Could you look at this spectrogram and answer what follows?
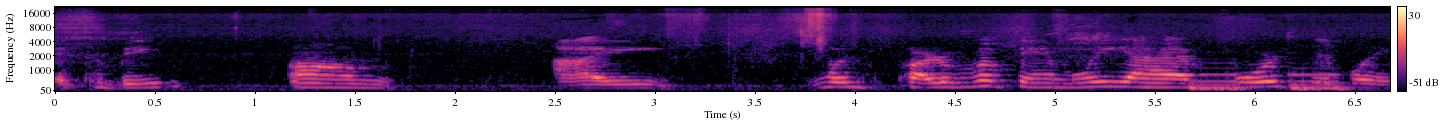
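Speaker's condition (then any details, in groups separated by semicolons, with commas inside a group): Spastic quadriplegic cerebral palsy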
